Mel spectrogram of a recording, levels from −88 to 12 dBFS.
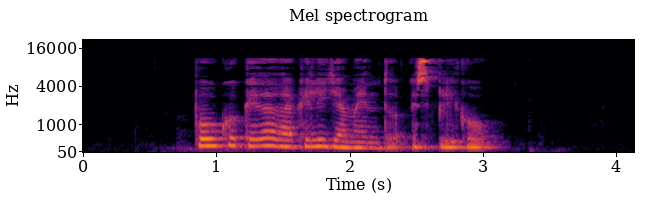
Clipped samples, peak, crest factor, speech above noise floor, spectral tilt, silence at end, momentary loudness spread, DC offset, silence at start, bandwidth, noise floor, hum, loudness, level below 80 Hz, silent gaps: under 0.1%; -4 dBFS; 20 dB; 55 dB; -4 dB/octave; 1.05 s; 10 LU; under 0.1%; 0.85 s; 11.5 kHz; -76 dBFS; none; -22 LUFS; -64 dBFS; none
